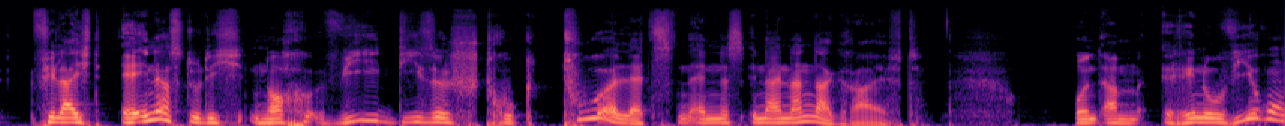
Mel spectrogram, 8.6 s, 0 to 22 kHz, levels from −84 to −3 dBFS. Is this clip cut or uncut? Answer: uncut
